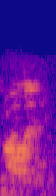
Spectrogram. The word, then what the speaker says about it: Molyneux: Majuro, pronounced Marley, Molyneux, pronounced Molly, and Wolfartisworth, pronounced Woolsworth.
